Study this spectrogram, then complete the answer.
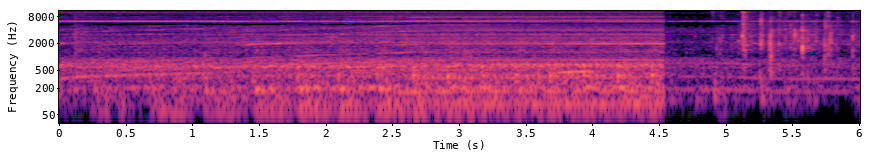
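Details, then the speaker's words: Cheap TEMU electric pottery wheel with electronic speed control, running: a steady thump about four per second under the motor hum with a thin high-pitched squeal; the removed part was ruled out and the source is still unknown. "It's kind of a thump, thump, thump, thump. I mean, at first I thought it was this, so I took it off. It's not. You hear that high-pitched squeal?"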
